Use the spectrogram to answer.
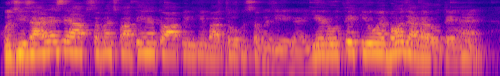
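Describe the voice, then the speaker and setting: A man's voice: fairly high pitch, animated, fairly quick, a little mellow. A man working as a yoga therapist, firmly coaxing a patient at home and repeating his encouragement. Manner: firm, coaxing, repeats himself. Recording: echoey room, mic at a distance.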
